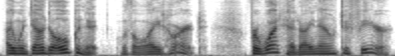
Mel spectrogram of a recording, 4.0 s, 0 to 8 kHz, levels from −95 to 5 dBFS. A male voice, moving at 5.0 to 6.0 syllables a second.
Yes: male; 5.6 syllables/s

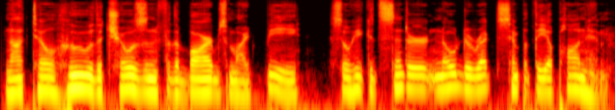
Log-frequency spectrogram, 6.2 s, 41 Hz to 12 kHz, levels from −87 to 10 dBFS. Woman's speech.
No: male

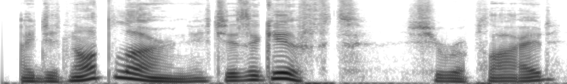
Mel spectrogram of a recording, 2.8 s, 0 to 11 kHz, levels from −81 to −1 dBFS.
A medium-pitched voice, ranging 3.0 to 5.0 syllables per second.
Yes: medium, 150 Hz; 4.5 syllables/s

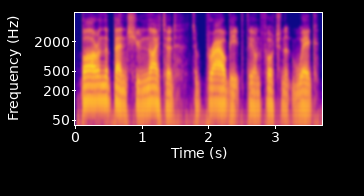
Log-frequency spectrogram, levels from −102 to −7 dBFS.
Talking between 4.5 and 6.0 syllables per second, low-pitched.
Yes: 5.1 syllables/s; low, 105 Hz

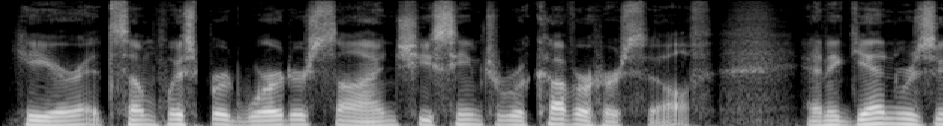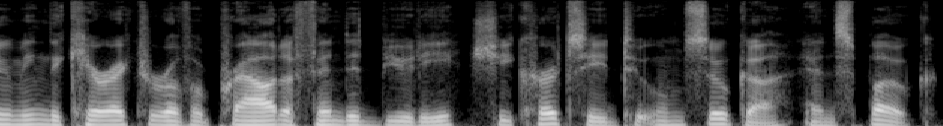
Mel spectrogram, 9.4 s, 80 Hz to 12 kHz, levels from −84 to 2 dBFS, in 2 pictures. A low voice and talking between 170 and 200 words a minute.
Yes: low, 115 Hz; average, 180 wpm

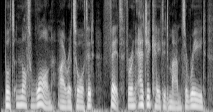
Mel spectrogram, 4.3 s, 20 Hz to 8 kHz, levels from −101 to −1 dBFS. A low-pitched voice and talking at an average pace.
Yes: low, 120 Hz; average, 170 wpm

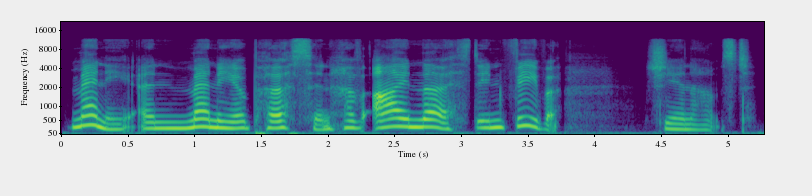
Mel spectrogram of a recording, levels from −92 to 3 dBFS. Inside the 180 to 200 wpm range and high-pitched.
No: slow, 135 wpm; high, 230 Hz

